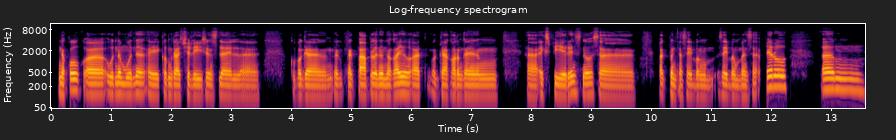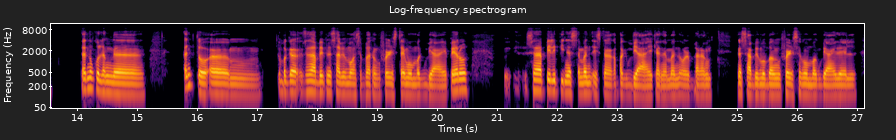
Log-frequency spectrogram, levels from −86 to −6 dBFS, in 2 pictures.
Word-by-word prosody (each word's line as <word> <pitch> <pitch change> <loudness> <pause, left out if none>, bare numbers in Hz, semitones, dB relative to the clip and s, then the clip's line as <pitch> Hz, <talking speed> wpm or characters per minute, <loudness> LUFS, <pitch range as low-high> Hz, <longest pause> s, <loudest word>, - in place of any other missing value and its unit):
Naku, 155 +6 +2
ah, 120 0 +5
una 125 0 +1
muna 120 +1 0
ay 110 -3 -1
congratulations 110 -1 -1
dahil, 110 -2 +1
ah, 100 - -4 0.6
kumbaga 105 -1 0
nag 115 0 -5
nagpaplano 115 +1 +3
na 110 - +1
kayo 120 +2 +4
at 110 -1 +1
magkakaroon 110 0 0
ka 110 - +1
na 110 - +2
ng, 110 0 -2 0.7
ah, 105 -2 -1
experience 120 +3 -1
'no, 120 +1 +1
sa 120 - -1 1.0
pagpunta - - -2
sa - - -3
ibang 105 -2 -4
sa 120 -2 0
ibang 105 -1 -4
bansa. 105 -2 -3 0.2
Pero, 195 +1 +2 0.5
um, 160 -2 0 0.5
tanong 170 +2 +1
ko 165 - 0
lang 135 -1 +1
na, 125 -1 +5 1.1
ano 200 +3 +2
'to, 125 -8 +3
uhm, 115 -3 0 0.2
kumbaga 135 -2 +1
sinabi 135 -1 +2
ko 135 - -3
nasabi 130 -1 +1
mo 120 - +1
kasi 115 -1 -6
parang 115 -1 -3
first 120 -2 -1
time 115 -1 +3
mong 115 0 -1
magbiyahe, 105 -2 -2
pero 155 +1 +4 1.0
sa 150 -1 +4
Pilipinas 145 -3 0
naman 125 0 +1
is 125 - -6
nakakapagbiyahe 110 -2 -1
ka 110 - +1
naman 110 +2 -3
or 110 -1 -1
parang 110 0 -2 0.4
nasabi 115 0 +1
mo 115 - +1
bang 110 0 +2
first 115 +1 +1
time 115 - -2
mong 110 -1 -1
magbiyahe 110 0 0
dahil, 110 0 -2
115 Hz, 145 wpm, -24 LUFS, 110-125 Hz, 1.1 s, ah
